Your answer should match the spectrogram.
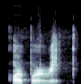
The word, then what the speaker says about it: corporate: So it corporate. So we pronounce it again, this one as corporate.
